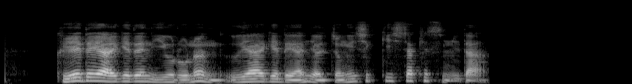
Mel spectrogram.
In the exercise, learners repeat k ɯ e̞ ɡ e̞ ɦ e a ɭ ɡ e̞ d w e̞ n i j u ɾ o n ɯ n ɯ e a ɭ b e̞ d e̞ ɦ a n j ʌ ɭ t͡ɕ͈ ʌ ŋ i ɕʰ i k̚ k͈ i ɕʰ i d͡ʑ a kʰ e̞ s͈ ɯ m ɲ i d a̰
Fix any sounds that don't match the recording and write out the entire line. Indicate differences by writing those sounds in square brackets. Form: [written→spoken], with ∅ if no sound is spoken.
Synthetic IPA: k ɯ e̞ [ɡ→d] e̞ ɦ e a ɭ ɡ e̞ d w e̞ n i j u ɾ o n ɯ n ɯ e a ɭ [b→ɡ] e̞ d e̞ ɦ a n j ʌ ɭ t͡ɕ͈ ʌ ŋ i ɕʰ i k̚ k͈ i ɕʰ i d͡ʑ a kʰ e̞ s͈ ɯ m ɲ i d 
